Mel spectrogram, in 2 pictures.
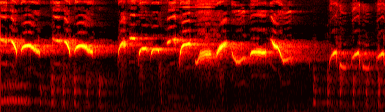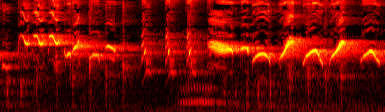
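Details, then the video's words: Wambi singing: loud, clear whistled phrases of down-slurred and arching notes, repeated in quick runs with brief pauses, over soft lower notes. "Suara Khas Burung Wambi Gacor Enak Suaranya"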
